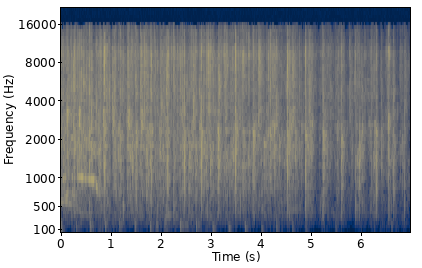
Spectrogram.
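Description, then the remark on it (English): An audience gives itself a round of applause for attending the evening's event, steadily for several seconds, a dense patter of many hands clapping with a few louder individual claps standing out, holding fairly even loudness throughout. “And so I want you to give yourselves a round of applause for showing up here tonight and supporting conversations like this that need to be had and need to be heard.”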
